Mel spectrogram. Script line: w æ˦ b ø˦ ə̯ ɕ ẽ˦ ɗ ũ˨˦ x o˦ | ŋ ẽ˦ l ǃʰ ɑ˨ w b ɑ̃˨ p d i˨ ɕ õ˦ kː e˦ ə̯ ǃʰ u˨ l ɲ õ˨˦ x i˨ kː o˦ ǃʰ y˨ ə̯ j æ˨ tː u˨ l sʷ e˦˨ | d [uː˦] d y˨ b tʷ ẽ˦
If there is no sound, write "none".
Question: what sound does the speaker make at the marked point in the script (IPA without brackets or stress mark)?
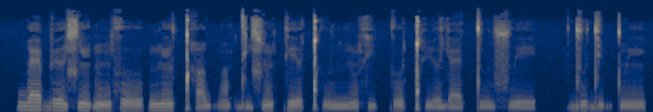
u˦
